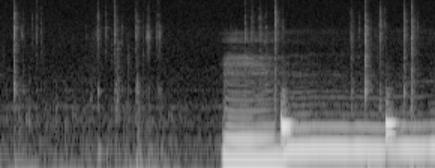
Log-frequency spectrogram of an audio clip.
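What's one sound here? Keys clack on a computer keyboard in quick bursts.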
